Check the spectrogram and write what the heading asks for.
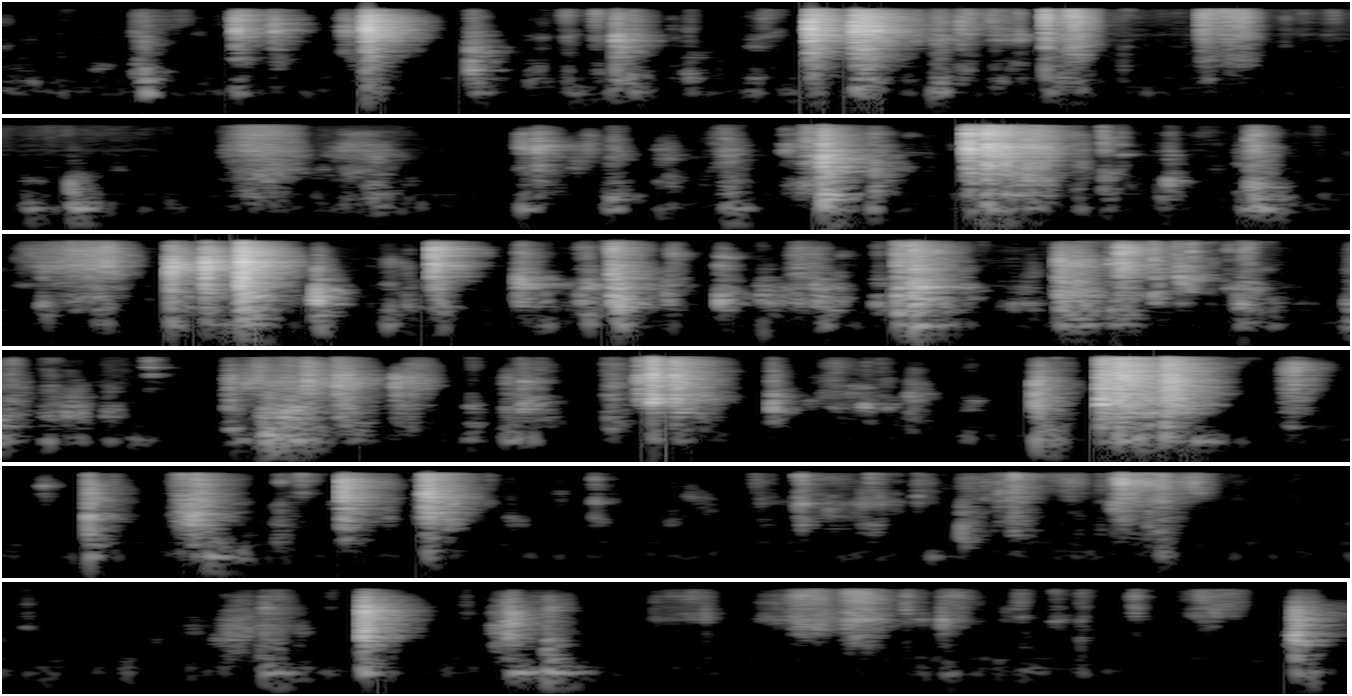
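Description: Plastic shrink wrap being torn and crumpled off a trading card box: irregular crackles and rustles that come thick and fast, ease off for a second near the end, then give way to a few light knocks as the cardboard box is handled.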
